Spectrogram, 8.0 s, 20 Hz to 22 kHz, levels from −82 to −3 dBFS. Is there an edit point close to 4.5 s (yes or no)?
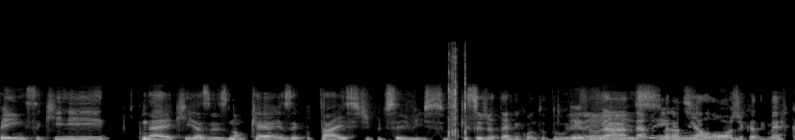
yes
